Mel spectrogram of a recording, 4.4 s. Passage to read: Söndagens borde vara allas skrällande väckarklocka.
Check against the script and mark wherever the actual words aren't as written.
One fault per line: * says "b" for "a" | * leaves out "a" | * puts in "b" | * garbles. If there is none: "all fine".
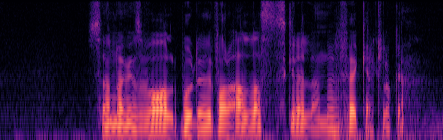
* puts in "val"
